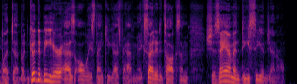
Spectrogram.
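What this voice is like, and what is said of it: Sick, slightly altered voice. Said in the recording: “I don't quite exactly sound like myself ... I'm a little bit under the weather, so my voice sounds a little bit weirder than usual”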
